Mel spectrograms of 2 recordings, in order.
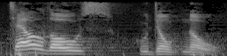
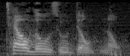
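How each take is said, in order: First: "Tell those who don't know" said very slowly, every word weighted; slow emphatic punchline. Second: Said in the usual way. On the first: Shown as a demonstration. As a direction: land the moral slowly and firmly.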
